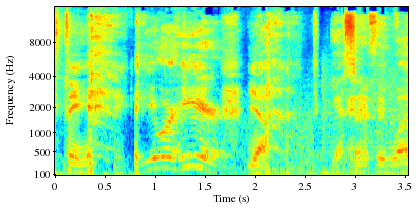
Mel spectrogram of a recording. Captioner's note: chuckling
